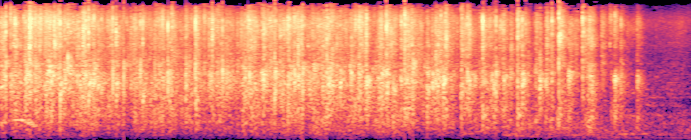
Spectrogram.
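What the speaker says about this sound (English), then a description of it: "So let's give her a big round of applause." A room at a governor's press conference breaks into sustained applause, dense clapping from many hands that holds steady before thinning out at the end.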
